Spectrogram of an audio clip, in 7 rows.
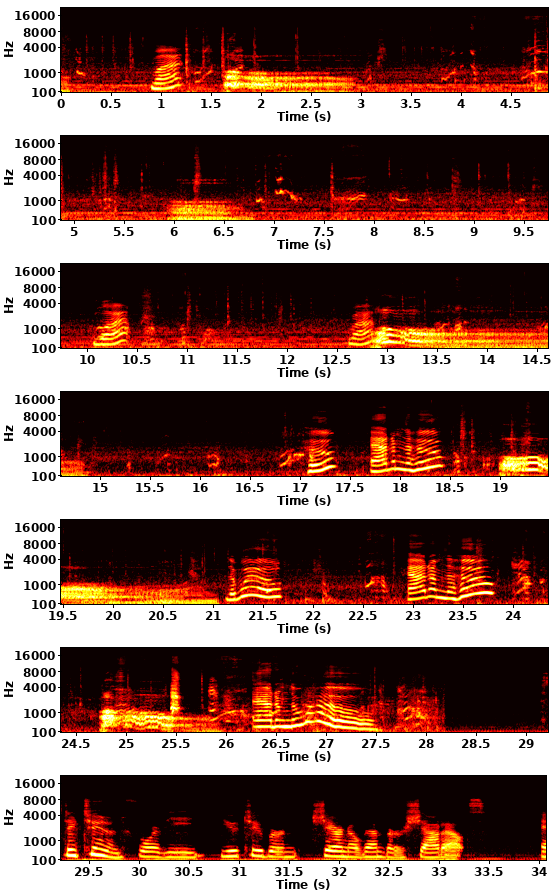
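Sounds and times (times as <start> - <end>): dog whining: 0.0 - 0.4, 1.2 - 9.7, 12.8 - 17.4, 22.5 - 23.0, 23.9 - 27.0
husky howling: 0.0 - 11.7, 12.7 - 17.4, 18.3 - 21.5, 22.5 - 28.2.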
